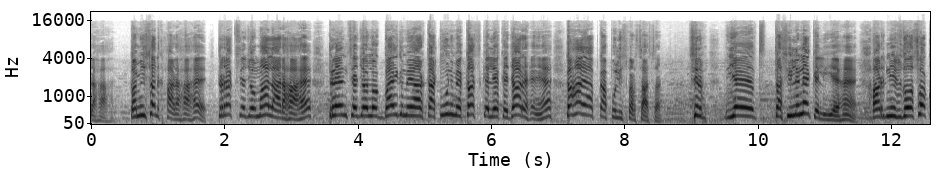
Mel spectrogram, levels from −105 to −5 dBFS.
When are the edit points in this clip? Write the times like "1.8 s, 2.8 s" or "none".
1.8 s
